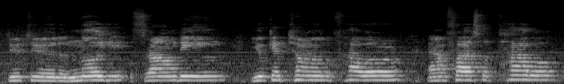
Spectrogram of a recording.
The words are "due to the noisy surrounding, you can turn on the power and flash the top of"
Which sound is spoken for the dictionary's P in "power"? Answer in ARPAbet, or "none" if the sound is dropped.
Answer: F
